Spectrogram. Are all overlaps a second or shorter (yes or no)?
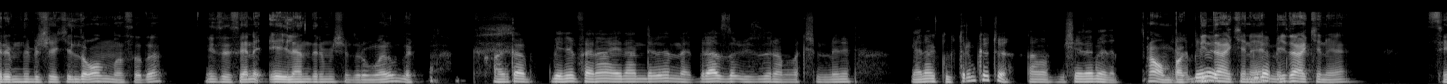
no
